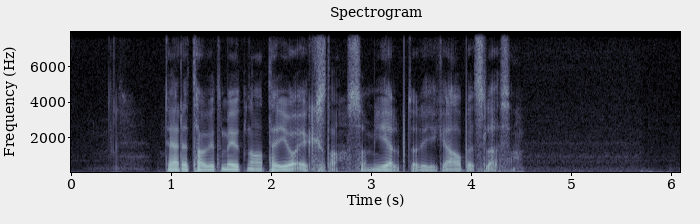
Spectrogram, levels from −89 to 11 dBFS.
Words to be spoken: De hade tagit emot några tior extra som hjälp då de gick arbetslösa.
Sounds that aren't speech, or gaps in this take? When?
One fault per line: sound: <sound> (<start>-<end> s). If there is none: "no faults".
no faults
